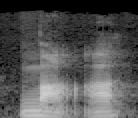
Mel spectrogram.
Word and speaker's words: 馬: However, despite its form having changed a lot over the centuries, its pronunciation has stayed the same, Ma.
